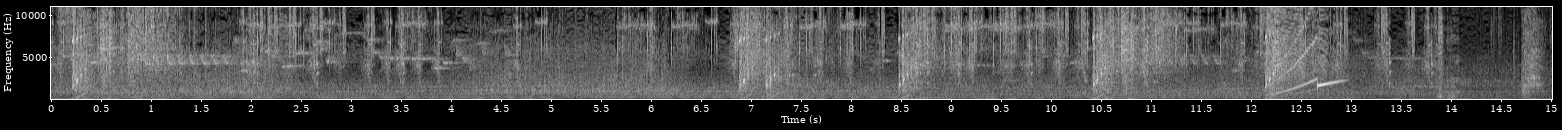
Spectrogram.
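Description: A small vehicle engine hums steadily as it drives.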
